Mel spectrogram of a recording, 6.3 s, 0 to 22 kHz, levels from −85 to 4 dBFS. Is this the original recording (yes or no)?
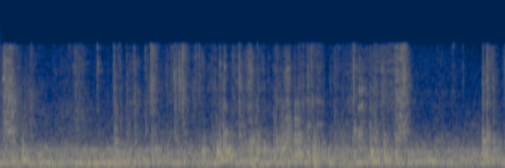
yes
